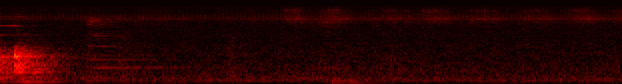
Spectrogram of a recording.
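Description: Near silence: faint room tone after a word trails off at the very start.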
